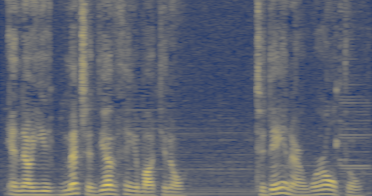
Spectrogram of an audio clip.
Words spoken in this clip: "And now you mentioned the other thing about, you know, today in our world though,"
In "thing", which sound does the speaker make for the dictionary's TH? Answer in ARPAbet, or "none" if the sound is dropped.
TH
